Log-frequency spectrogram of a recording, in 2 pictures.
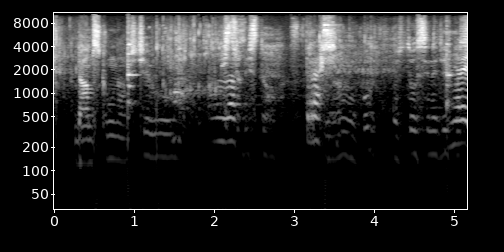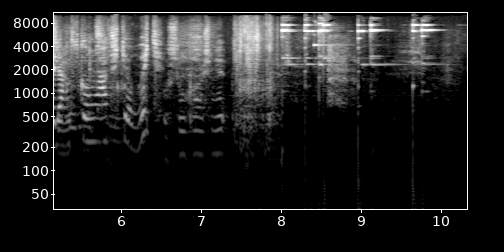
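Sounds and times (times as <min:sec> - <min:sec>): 
speech: 0:00.3 - 0:08.2
glasses clinking: 0:00.8 - 0:02.5, 0:03.3 - 0:06.2, 0:08.0 - 0:10.3.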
